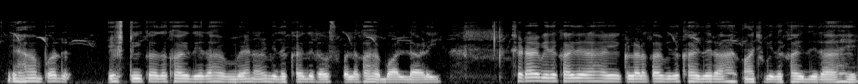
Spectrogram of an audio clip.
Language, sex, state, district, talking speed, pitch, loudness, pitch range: Hindi, male, Chhattisgarh, Korba, 265 wpm, 130 Hz, -12 LUFS, 120-140 Hz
